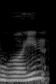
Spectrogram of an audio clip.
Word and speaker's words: غ: Nah, itu menandakan bahwa huruf ghain adalah salah satu huruf yang dibaca tebal karena memiliki sifat istila'la, yaitu suara diarahkan ke langit-langit hingga menjadi tafkhim atau dibaca tebal, ya. Nah, dibaca tebalnya ini dengan mengangkat pangkal lidah agar membentuk cengkungan.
